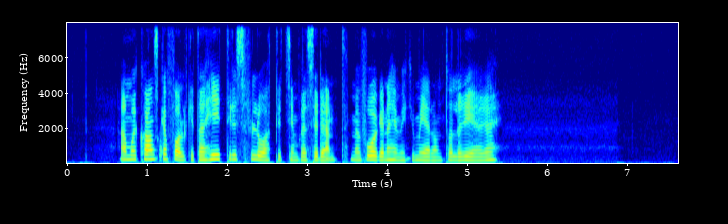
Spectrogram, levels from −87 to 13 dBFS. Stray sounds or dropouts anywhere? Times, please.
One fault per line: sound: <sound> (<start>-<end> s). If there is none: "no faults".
no faults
